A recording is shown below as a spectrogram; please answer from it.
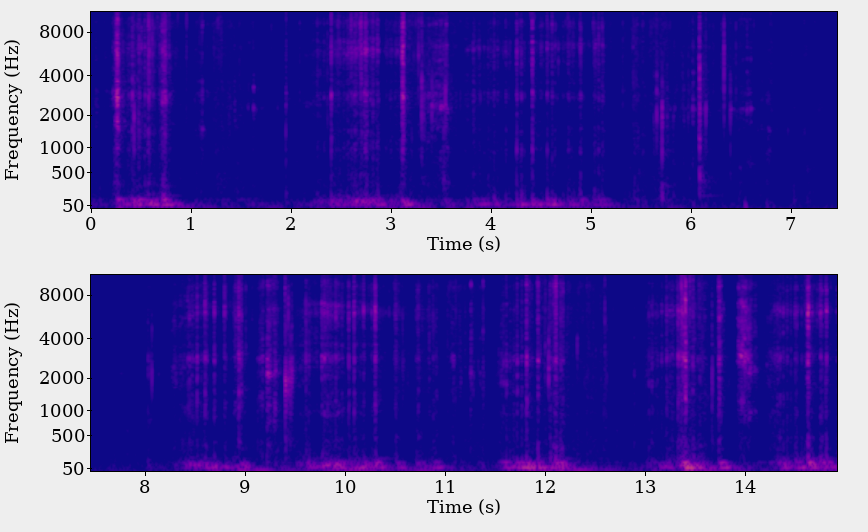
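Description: A box cutter blade shaves crumbly flakes from a solid, dry brown soap bar with a gold coating, held in the hand, into a pile. Bursts of dry, bright scraping and crackling sit over a soft low thump, with a quieter stretch near the middle before the cutting resumes.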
